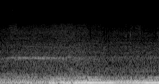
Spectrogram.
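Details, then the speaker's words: 2013 Ram 3500 6.7L Cummins after fixing fan clutch that was locked up all the time: driving off at 112 coolant temp, low steady diesel drone rising gently with no loud fan roar over it; normal running. "coolant temp. There, now we can drive this thing around without it sounding like a jet taking off."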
